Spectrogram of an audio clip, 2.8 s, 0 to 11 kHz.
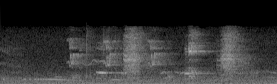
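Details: Spangled drongo, 26 July 2011, giving a series of harsh, rasping, metallic bursts about every half second, mixed with brief whistled notes, against a constant low rumble.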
